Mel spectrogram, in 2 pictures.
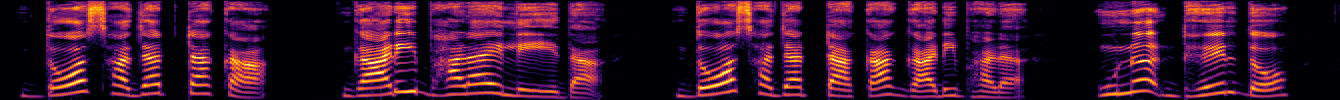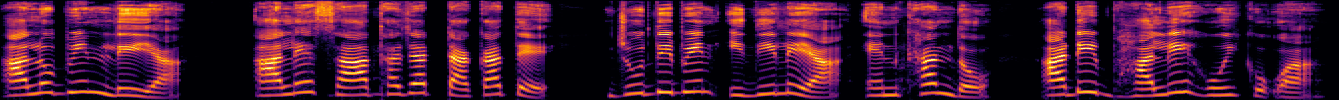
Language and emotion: Santali, neutral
